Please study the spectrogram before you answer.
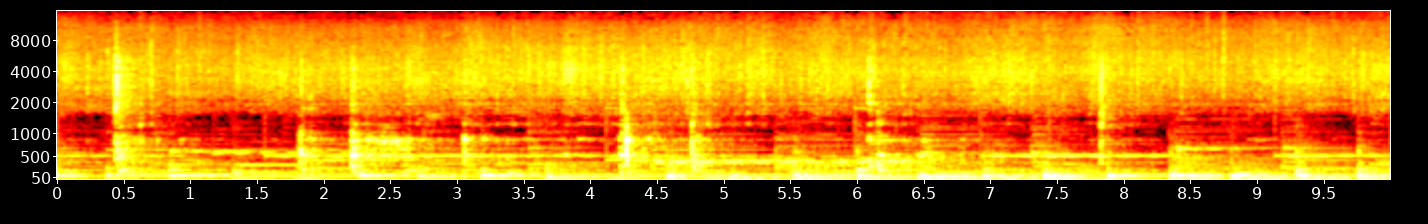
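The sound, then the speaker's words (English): Onions and garlic sizzle in a hot pan, giving a steady, dense crackle of frying with occasional sharper pops and stirring clatter, fairly soft and continuous throughout, with no talking. “And just listen to the sound, this sizzling, it's just wonderful.”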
